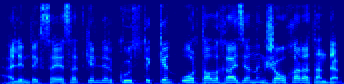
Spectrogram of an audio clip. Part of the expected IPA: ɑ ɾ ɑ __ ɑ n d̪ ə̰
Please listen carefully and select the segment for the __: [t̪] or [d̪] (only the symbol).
t̪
